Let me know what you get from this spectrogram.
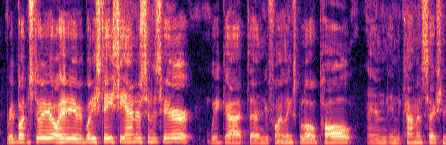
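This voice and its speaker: A man's voice: fairly high pitch, vocal fry. A middle-aged man hosting a live stream, talking casually and emphatically, rambling and repeating himself.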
